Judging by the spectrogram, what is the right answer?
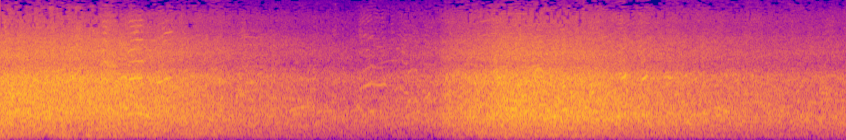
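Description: A large arena audience laughing: a loud burst at the start that slowly dies down, then a second swell of laughter about four and a half seconds in that fades again.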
